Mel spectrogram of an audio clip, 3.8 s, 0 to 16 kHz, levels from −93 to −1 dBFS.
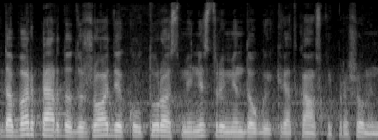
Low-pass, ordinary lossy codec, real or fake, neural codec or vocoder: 14.4 kHz; Opus, 64 kbps; fake; vocoder, 48 kHz, 128 mel bands, Vocos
